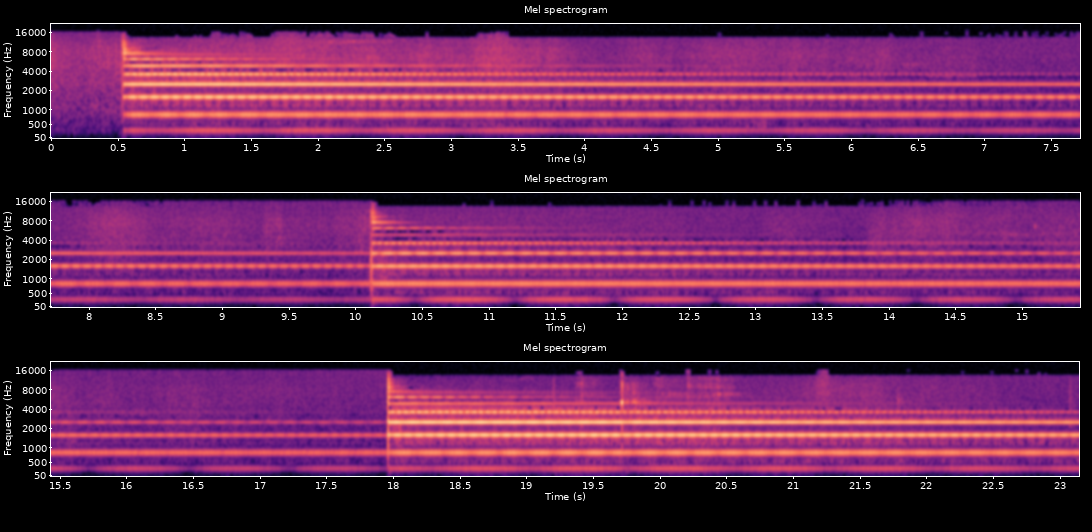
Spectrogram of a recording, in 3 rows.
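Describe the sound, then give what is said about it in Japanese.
Three strikes of a bell, spaced several seconds apart, rung while listeners are asked to close their eyes and focus. Each is a bright, clear ringing tone with strong overtones that sustains and fades slowly until the next strike, with no voices. “鐘を3つ鳴らしますので、目を閉じて鐘の音に集中してください。”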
